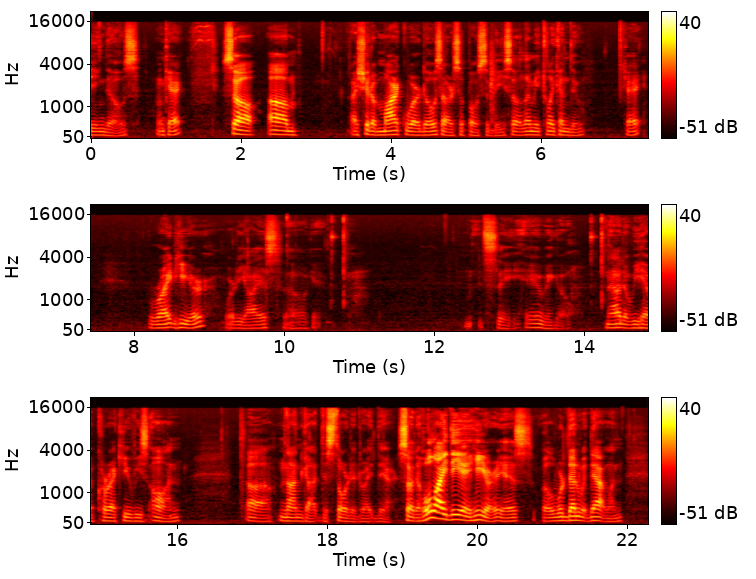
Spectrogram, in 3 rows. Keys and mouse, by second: 0.2 super+z, 6.3 super+z.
